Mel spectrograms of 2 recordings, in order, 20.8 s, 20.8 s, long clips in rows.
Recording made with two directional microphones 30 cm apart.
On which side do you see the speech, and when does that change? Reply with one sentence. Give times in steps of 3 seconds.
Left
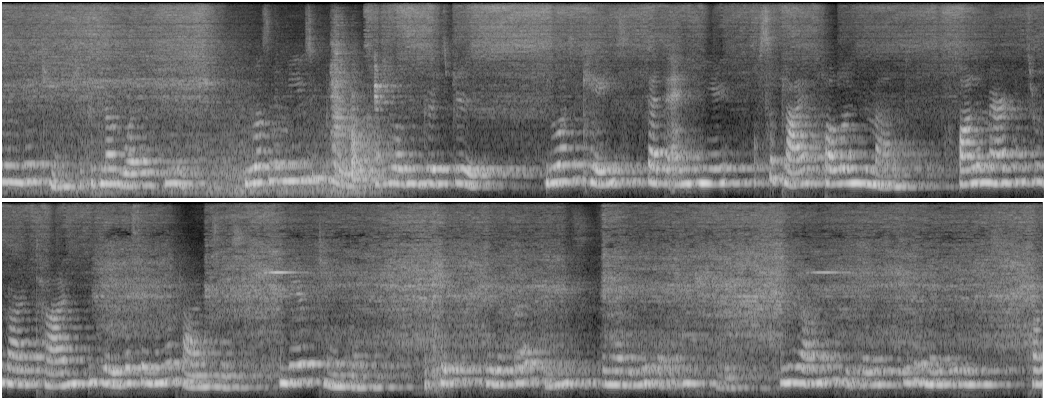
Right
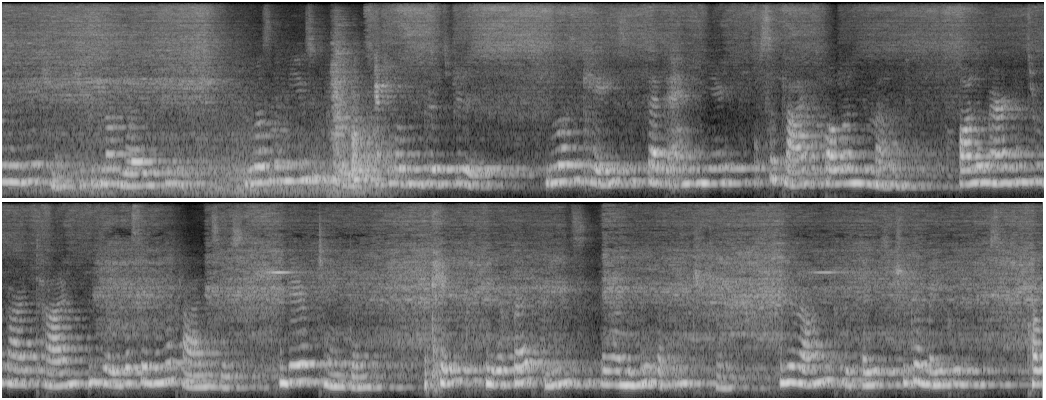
You can hear the speech on the left from 0 s, in the centre from 9 s and on the right from 12 s.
